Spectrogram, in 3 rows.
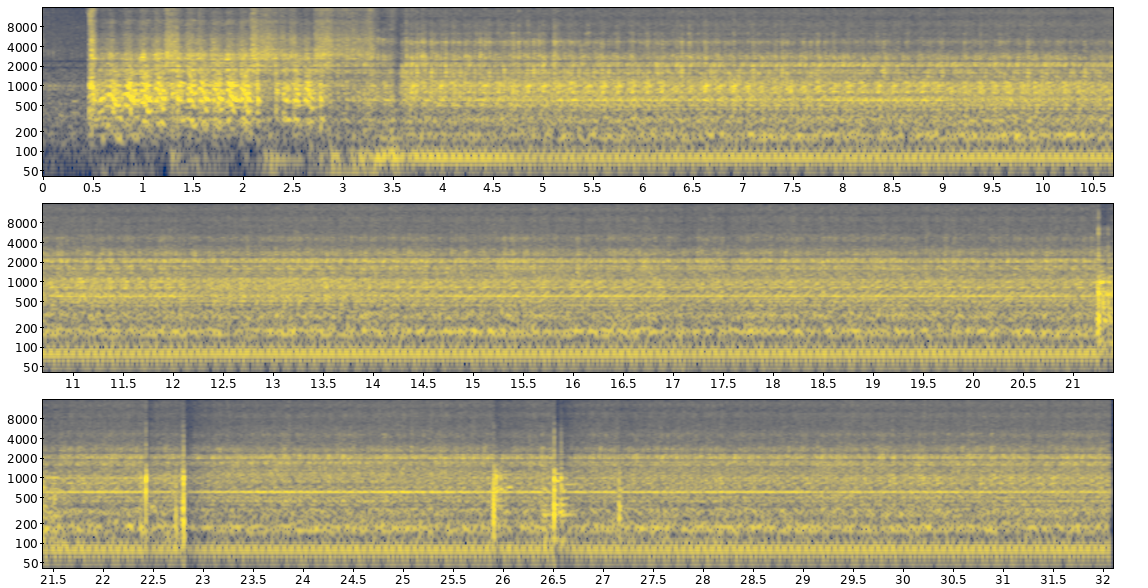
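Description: A 1996 Chevrolet Suburban's engine starting about half a second in, running loud for a couple of seconds, then settling into a steady idle. A few sharp clicks are heard over the idle in the second half.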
